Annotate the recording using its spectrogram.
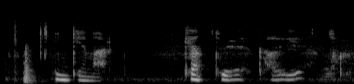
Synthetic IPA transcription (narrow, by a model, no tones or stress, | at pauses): iɲcɛmaɾ̥ | cʰɛm̥t̪ʏɛhkʰaiɛnskʏ̥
